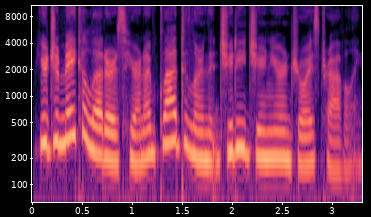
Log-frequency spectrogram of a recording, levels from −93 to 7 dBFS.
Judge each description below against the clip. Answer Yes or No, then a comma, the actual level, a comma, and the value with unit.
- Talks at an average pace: No, fast, 270 wpm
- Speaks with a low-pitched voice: No, high, 220 Hz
